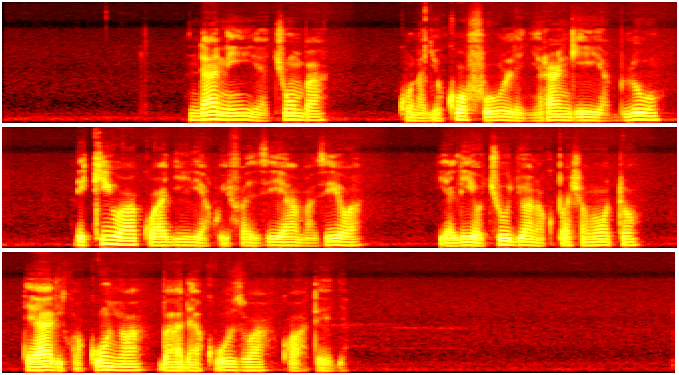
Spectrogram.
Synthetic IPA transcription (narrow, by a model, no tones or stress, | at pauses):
ndanijat͡ʃumba | kunaʄɔkʰɔfulɛɲɛɾʔaŋɡijabluː | likʰiwakwaːʄilijakuhifaziamaziwa | jalijɔt͡ʃuʄwanaku̥paʃamɔtɔ | tajaɾikwa̰kuɲwaɓaːɗajakuuzwakwa̰wa̰tɛ̰ʄa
